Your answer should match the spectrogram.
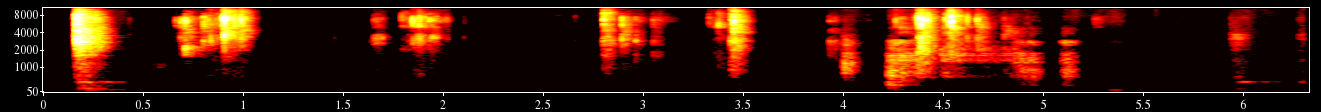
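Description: Short scratchy clicks and rustles of pastel pencils being handled and picked up, about half a dozen brief separate sounds with a longer cluster near the end.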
